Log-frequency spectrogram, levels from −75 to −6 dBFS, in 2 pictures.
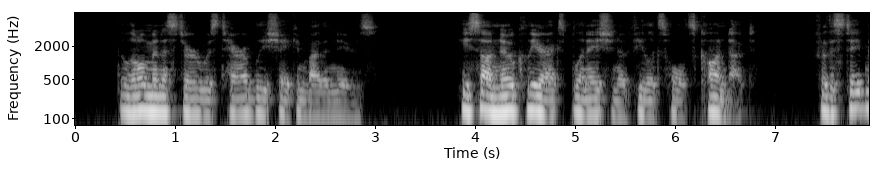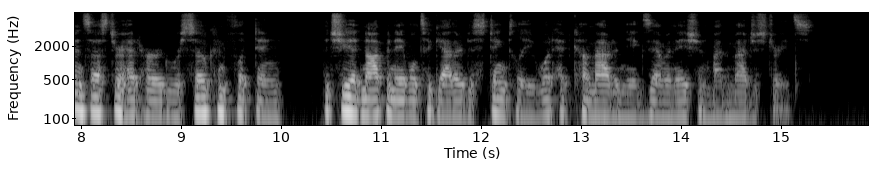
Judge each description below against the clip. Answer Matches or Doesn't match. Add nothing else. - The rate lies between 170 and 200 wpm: Matches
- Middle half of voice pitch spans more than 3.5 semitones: Doesn't match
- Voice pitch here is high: Doesn't match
